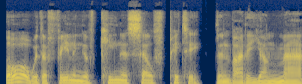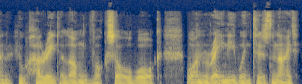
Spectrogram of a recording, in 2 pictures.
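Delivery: ordinary delivery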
